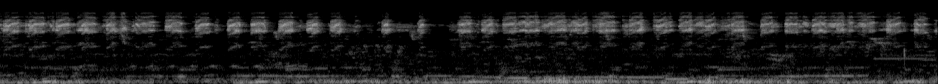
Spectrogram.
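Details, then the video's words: Location-check swiftlet sound from Jember city, Indonesia: dense high chattering chirps repeated rapidly, nearly continuous with brief gaps, over low rumbling background noise and faint steady tones. "Suara Cek lokasi Burung Walet Jember Kota"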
